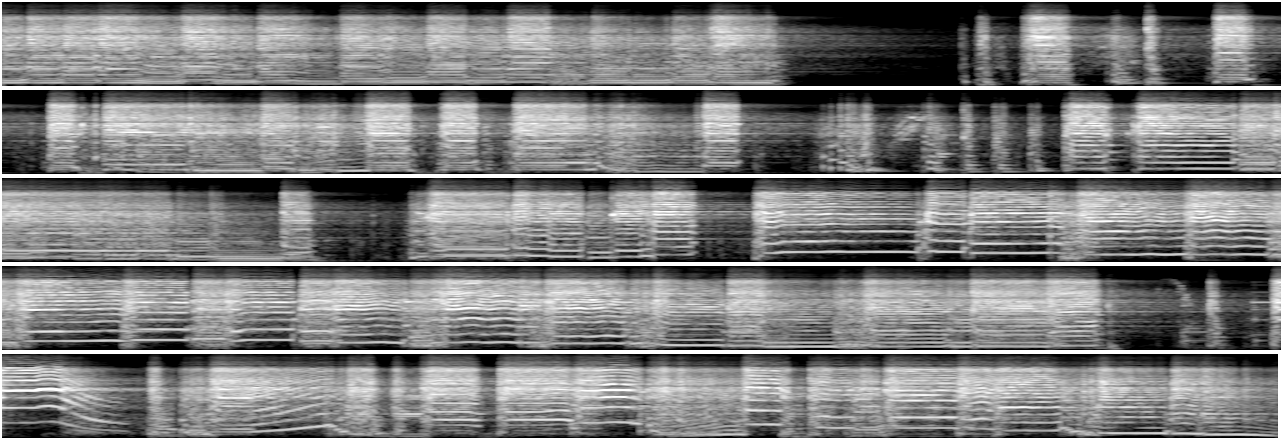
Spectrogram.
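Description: Suhr T-style electric guitar on its neck pickup, tuned to C standard, played through a Cornerstone Gladio overdrive pedal: thick driven chords, a brief stop about four seconds in, then choppy short stabs and single-note lead lines with bends, a quick slide near the end and chords again.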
